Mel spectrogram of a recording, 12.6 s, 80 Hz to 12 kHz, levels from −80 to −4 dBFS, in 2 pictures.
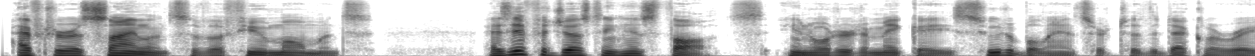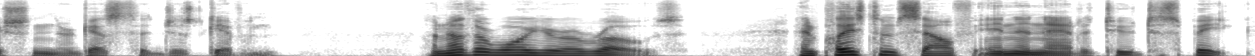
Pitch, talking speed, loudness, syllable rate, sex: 100 Hz, 180 wpm, -20 LUFS, 5.8 syllables/s, male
